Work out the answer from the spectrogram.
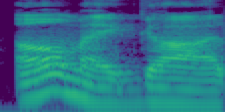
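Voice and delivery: ordinary delivery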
